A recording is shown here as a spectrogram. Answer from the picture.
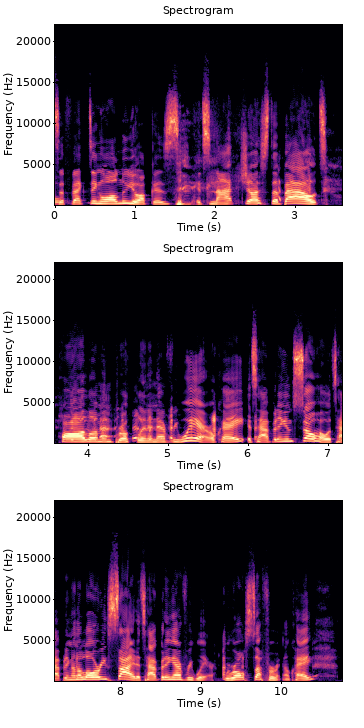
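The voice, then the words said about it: Put-on New York accent. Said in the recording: “accent. ... whoever you voice you're just doing.”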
